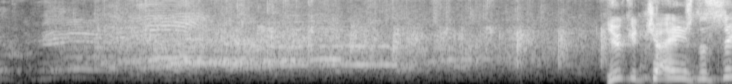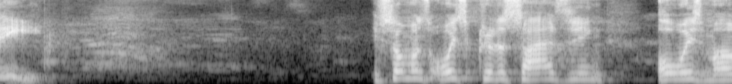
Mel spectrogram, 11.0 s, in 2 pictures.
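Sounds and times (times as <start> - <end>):
audience clapping: 0.0 - 6.1
speech: 4.5 - 6.0, 8.3 - 10.9.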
